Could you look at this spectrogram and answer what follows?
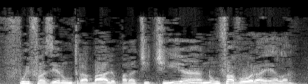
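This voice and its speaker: A man's voice: mid-range voice, very animated, moderate pace, a little mellow, slightly rough. A man playing a remorseful nephew devoted to his aunt in an audio drama, pleading and contrite.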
